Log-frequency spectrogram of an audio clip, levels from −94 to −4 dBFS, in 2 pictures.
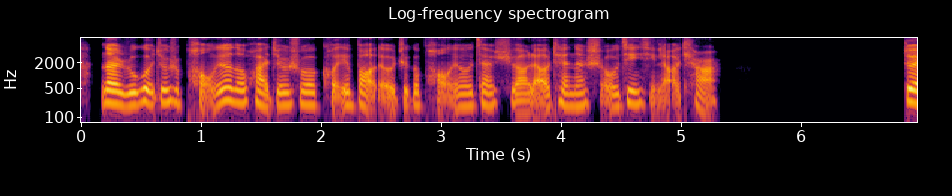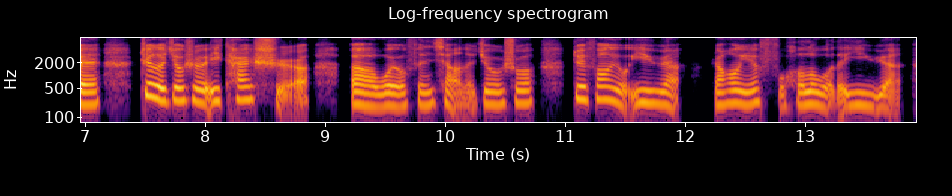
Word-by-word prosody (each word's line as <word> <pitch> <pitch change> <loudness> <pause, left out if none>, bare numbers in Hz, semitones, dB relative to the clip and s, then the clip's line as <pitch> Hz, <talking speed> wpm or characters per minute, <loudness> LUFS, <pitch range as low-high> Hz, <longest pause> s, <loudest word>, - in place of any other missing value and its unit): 那 220 -1 +8
如 195 -1 +2
果 235 -2 +3
就 225 +1 0
是 235 - -3
朋 210 - -3
友 250 +3 +5
的 220 -2 +1
话， 210 -5 +1
就 195 - -2
是 195 - -1
说 200 -1 -1
可 195 - -5
以 - - 0
保 195 -1 +1
留 - - -2
这 - - -5
个 195 - -4
朋 - - -5
友 185 +1 -3
在 190 0 -2
需 215 - -6
要 125 0 +1
聊 - - +2
天 205 -6 -2
的 185 +1 -3
时 - - -4
候 175 - -2
进 210 +1 0
行 - - -9
聊 - - -2
天 - - -3
儿。 - - 0 1.6
对， 205 -3 +8 0.3
这 330 - +5
个 265 - +8
就 250 0 +3
是 240 -3 +2
一 240 - +2
开 260 +1 +1
始， - - +1 0.5
呃， 195 -3 +4
我 190 +2 +2
有 180 0 +1
分 195 0 -6
享 - - -2
的， - - -9
就 205 -1 -2
是 215 - -4
说 215 +1 -2 0.3
对 275 -1 +2
方 270 -1 0
有 215 - -2
意 225 - -2
愿， 210 -3 -2 0.3
然 200 - -1
后 220 +1 0
也 210 +3 -1
符 175 - -12
合 195 +2 -4
了 205 0 +2
我 180 - -3
的 - - -3
意 195 +1 -4
愿， 175 -2 -4
205 Hz, 280 characters per minute, -22 LUFS, 195-225 Hz, 1.6 s, 那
